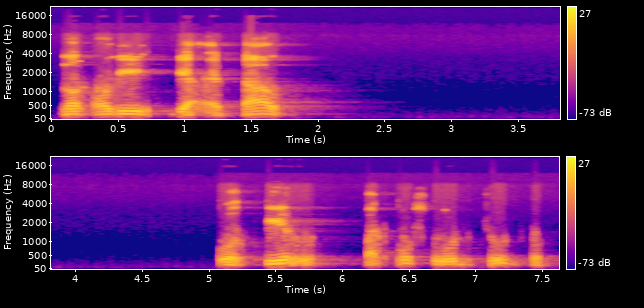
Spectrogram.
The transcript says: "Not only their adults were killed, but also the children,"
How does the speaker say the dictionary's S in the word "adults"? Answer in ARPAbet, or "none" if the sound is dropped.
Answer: none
